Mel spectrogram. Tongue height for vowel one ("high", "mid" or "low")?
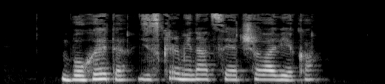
mid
